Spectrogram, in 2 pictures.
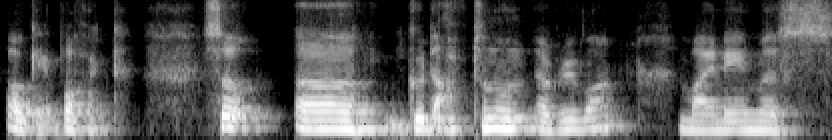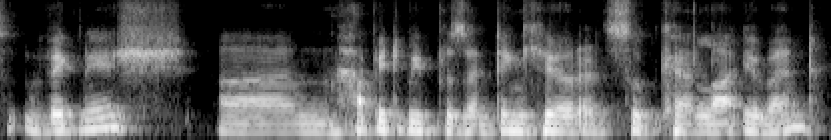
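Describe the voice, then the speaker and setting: A man from India, a product manager, giving a relaxed online presentation over a video call, with many fillers and restarts. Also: on the high side, moderate pace, muffled recording.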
